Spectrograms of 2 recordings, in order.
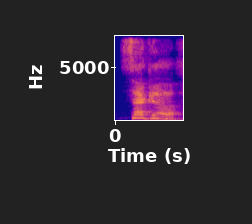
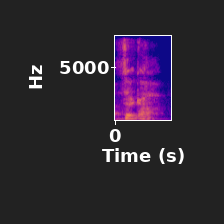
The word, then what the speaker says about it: Sega: He ran across the screen, and with that, some random lunatic that they'd employed to fucking do this went, Sega! – Sega!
